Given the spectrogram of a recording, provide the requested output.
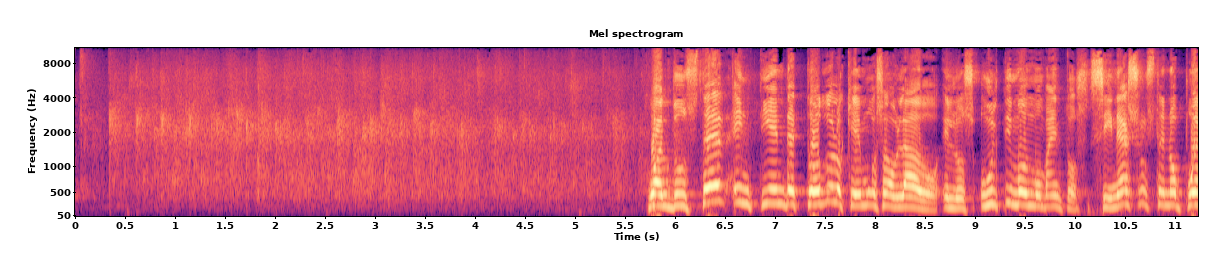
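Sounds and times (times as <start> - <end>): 
crowd applauding: 0.0 - 6.3
speech: 5.7 - 11.2.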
